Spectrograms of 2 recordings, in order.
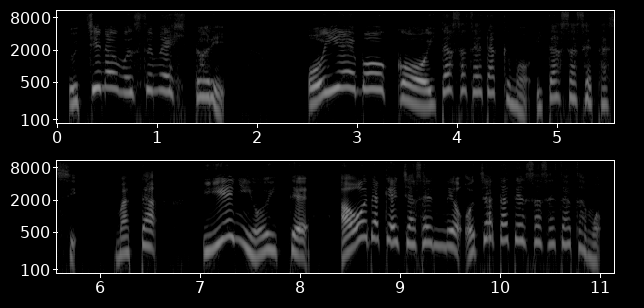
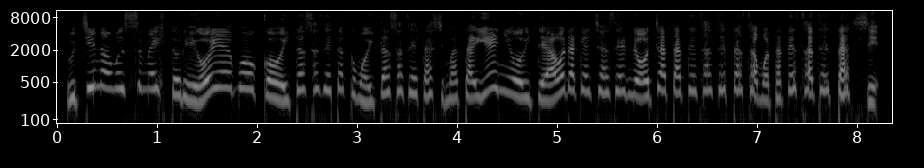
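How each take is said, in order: First: Slow, careful tongue twister; slowly. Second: Said in the usual way. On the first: Shown as a demonstration. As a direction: take it slow, syllable by syllable. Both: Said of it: "ゆっくり言ってみる".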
